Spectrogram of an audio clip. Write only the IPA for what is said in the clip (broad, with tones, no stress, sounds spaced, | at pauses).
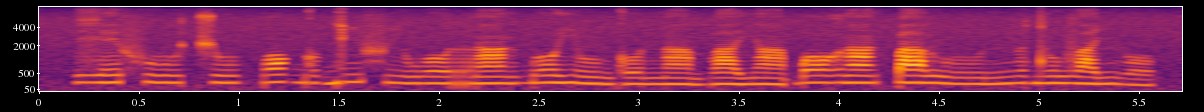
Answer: ɣ e˨˦ f uː˨ t͡ʃ uː˨ ɡ͡b ɔ˦ ɡ ʊ˨ ɡ i˦ f i˨ w o˨ r ã˨˦ ɡ͡b o˦ j ũ˨ ɡ o˨ n ã˨ b a˨ j ã˨ ɓ ɔ˦ ɣ ã˦ k͡p a˦ v uː˨ ɲ ʊ˦ d ũ˦ v a˦ ɲ o˨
